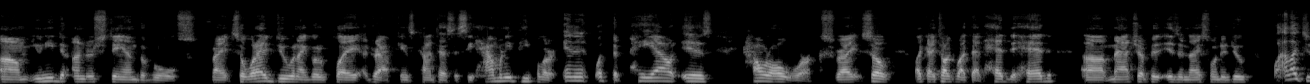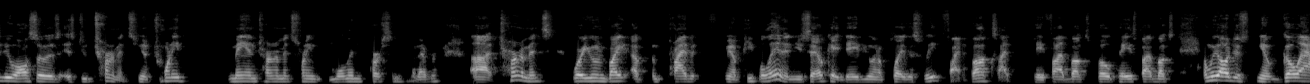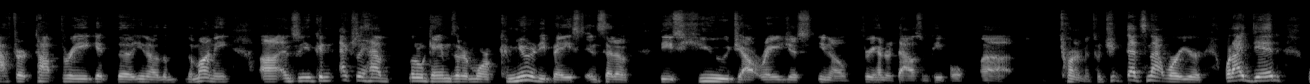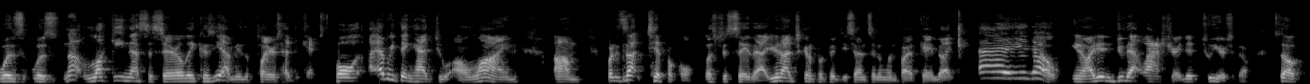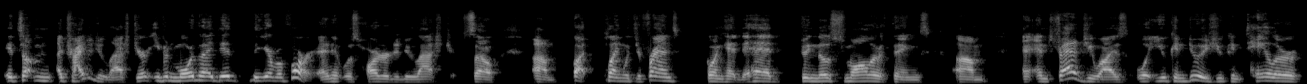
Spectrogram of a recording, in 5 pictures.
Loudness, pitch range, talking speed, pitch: -28 LUFS, 120-165 Hz, 250 wpm, 140 Hz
